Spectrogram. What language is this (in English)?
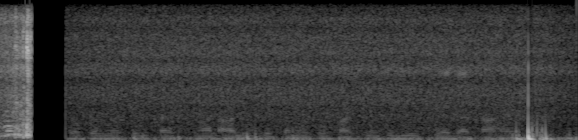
Hindi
